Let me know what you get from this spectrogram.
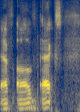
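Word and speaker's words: f(x): A lot of times students have that misconception that it's saying, you know, f times x. No, it's actually pronounced f of x.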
